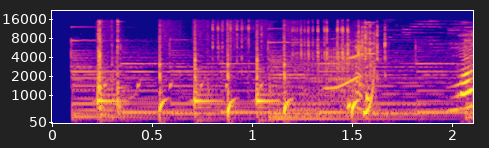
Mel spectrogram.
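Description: Children's channel intro jingle: music over a held chord, with a quick run of short popping sounds that bend in pitch, and a rising swoop near the end.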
